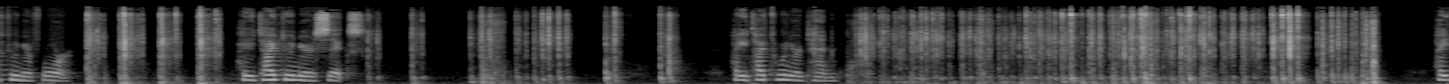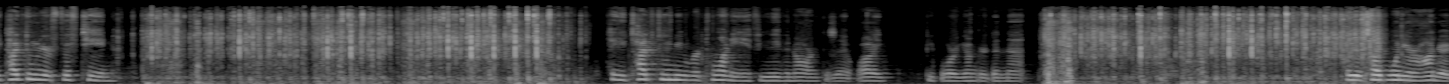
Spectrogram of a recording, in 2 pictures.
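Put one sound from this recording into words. Fingers tap rapidly on a clicky keyboard.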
